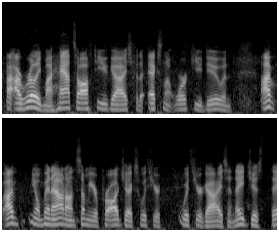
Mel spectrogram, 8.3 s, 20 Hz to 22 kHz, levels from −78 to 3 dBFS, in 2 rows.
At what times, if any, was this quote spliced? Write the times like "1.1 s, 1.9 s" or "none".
none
